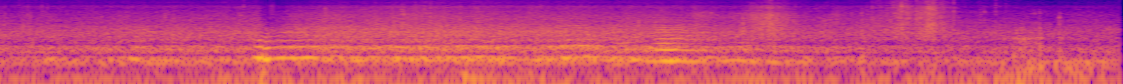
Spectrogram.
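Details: Thai Asian honey bees swarm and enter a new hive box around noon. A thick, steady wing hum plays throughout, with short rising whines as single bees pass near and a few soft clicks.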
